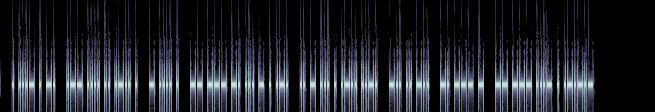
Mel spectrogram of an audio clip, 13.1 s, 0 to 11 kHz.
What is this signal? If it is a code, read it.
Morse code, heard as a keyed tone, about 34 wpm, 700 Hz. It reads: EVEN WHILE THE MONSTER ITSELF DID NOT MOVE.
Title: A Sound Of Thunder 35wpm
